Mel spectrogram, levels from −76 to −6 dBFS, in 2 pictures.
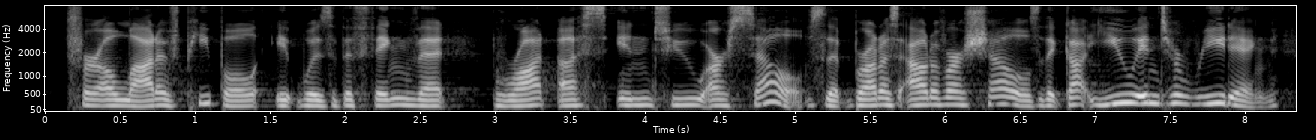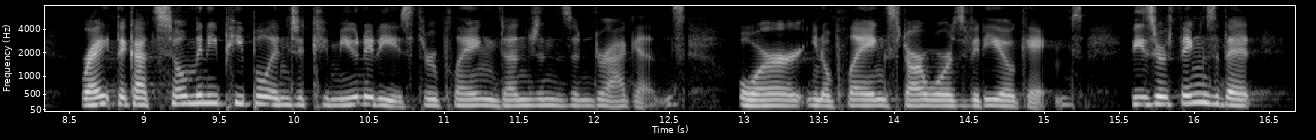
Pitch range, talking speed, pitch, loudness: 165-195 Hz, 185 wpm, 175 Hz, -25 LUFS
